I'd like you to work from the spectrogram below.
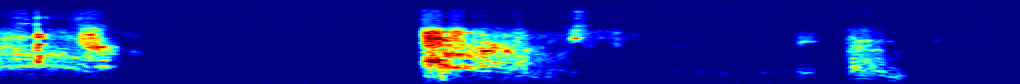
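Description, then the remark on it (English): A coughing fit: three harsh, raspy coughs, the middle one longest, separated by brief pauses filled with faint throaty sounds. “Pardon me while I have a cough and fit.”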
